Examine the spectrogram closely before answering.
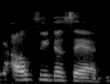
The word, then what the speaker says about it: Auf Wiedersehen: Auf Wiedersehen. I repeat. Auf Wiedersehen. You have to break this word in three sections for better pronunciation. Although it's one word, so final pronunciation will be Auf Wiedersehen.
